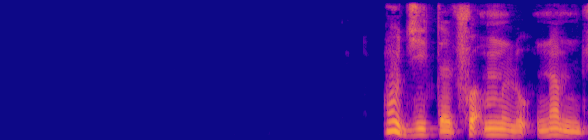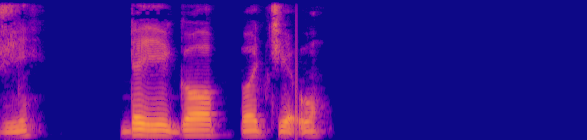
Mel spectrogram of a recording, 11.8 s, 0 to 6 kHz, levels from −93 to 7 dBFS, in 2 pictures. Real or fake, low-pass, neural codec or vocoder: real; 5.4 kHz; none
